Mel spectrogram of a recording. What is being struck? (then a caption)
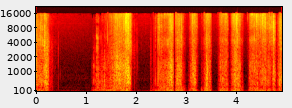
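Knit fabric sheet scratched with cotton swabs. A flat sheet of dark black knit fabric lies over the microphones and is scratched with the cotton tips of two cotton swabs at the mic positions. Broadband scratchy strokes start with a short burst, fall to a quiet lull, then return as a longer scrape. A run of rapid, closely spaced scratches follows, with a low rumble under the fabric noise.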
